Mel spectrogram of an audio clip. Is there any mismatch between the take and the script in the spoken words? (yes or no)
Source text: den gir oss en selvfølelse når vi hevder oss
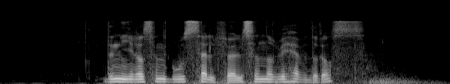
yes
